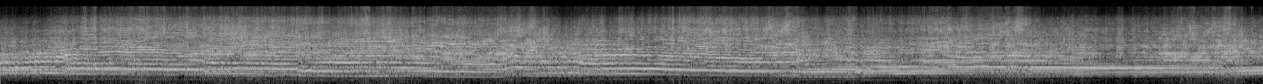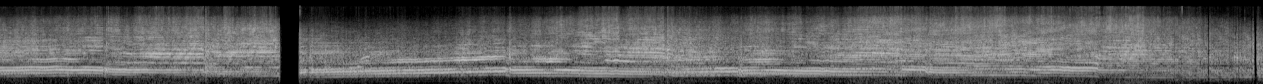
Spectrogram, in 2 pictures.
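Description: Several MotoGP racing motorcycles' four-stroke engines revving hard as they pass on track, each note climbing through the gears and falling away, overlapping one another. The sound cuts out for a moment a little past halfway.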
